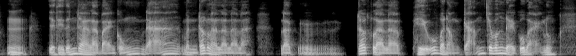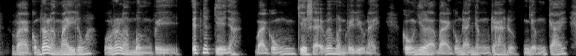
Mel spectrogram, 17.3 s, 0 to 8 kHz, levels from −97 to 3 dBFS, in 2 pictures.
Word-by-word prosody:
Ừm, 100 Hz, -5 st, +1 dB, 0.4 s
vậy 95 Hz, -, +2 dB
thì 95 Hz, -, +2 dB
tính 105 Hz, +7 st, +3 dB
ra 130 Hz, -6 st, +4 dB
là 90 Hz, -3 st, +1 dB
bạn 80 Hz, +1 st, -3 dB
cũng 120 Hz, +8 st, -3 dB
đã 135 Hz, +4 st, -1 dB
mình 95 Hz, -5 st, -2 dB
rất 145 Hz, +7 st, +4 dB
là 120 Hz, -9 st, +3 dB
là 90 Hz, -2 st, 0 dB
là 85 Hz, -1 st, -3 dB
là 85 Hz, +1 st, -7 dB, 0.4 s
là, 85 Hz, 0 st, 0 dB
ừ, -, -, -10 dB, 0.8 s
rất 155 Hz, +3 st, +2 dB
là 90 Hz, -, +5 dB
là 85 Hz, -1 st, -1 dB, 0.2 s
hiểu 155 Hz, -, +4 dB
và 120 Hz, -, +4 dB
đồng 85 Hz, -1 st, -4 dB
cảm 140 Hz, +4 st, -2 dB
cái 155 Hz, -, +6 dB
vấn 150 Hz, +1 st, +4 dB
đề -, -, +4 dB
của -, -, +4 dB
bạn 90 Hz, -2 st, -4 dB
luôn, 110 Hz, -1 st, +1 dB, 0.5 s
và 95 Hz, -3 st, 0 dB
cũng 95 Hz, +3 st, -3 dB
rất 165 Hz, -, +7 dB
là 130 Hz, -, +3 dB
may 105 Hz, +2 st, +2 dB
luôn 115 Hz, +2 st, 0 dB
á, 145 Hz, -, -2 dB, 0.2 s
cũng 105 Hz, -, 0 dB
rất 150 Hz, -, +4 dB
là 130 Hz, -8 st, +2 dB
mừng 90 Hz, -3 st, -1 dB
vì 85 Hz, -1 st, -3 dB, 0.2 s
ít 175 Hz, +2 st, +4 dB
nhất 190 Hz, -1 st, +4 dB
gì 90 Hz, -5 st, +3 dB
nha, 105 Hz, +1 st, -4 dB, 0.2 s
bạn 80 Hz, +1 st, 0 dB
cũng 120 Hz, +9 st, -2 dB
chia 120 Hz, -3 st, +5 dB
sẻ 105 Hz, -, -1 dB
với 140 Hz, +2 st, +2 dB
mình 110 Hz, -9 st, -1 dB
vì 90 Hz, 0 st, 0 dB
điều 85 Hz, -1 st, -2 dB
này, 85 Hz, -1 st, -8 dB, 0.3 s
cũng 95 Hz, +3 st, +1 dB
như 115 Hz, -1 st, +4 dB
là 90 Hz, -5 st, 0 dB
bạn 90 Hz, -, -3 dB
cũng 100 Hz, +2 st, -3 dB
đã 95 Hz, -3 st, -2 dB
nhận 90 Hz, -5 st, -5 dB
ra 100 Hz, 0 st, -3 dB
được 95 Hz, 0 st, -6 dB
những 100 Hz, +3 st, -4 dB
cái 120 Hz, +4 st, -3 dB
100 Hz, 230 wpm, -22 LUFS, 90-120 Hz, 0.8 s, rất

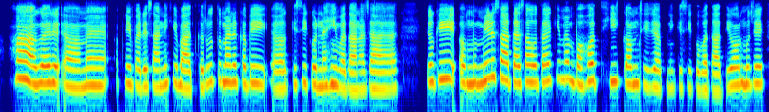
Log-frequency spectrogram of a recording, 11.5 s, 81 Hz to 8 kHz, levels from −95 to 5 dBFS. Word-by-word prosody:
हाँ। 325 Hz, -4 st, +6 dB
अगर 270 Hz, +1 st, +5 dB
अ, 235 Hz, -3 st, -1 dB
मैं 245 Hz, +1 st, 0 dB, 0.2 s
अपनी 260 Hz, 0 st, -5 dB
परेशानी 235 Hz, 0 st, -2 dB
की 275 Hz, 0 st, -7 dB
बात 220 Hz, -3 st, 0 dB
करूँ 255 Hz, +5 st, -3 dB
तो 290 Hz, +1 st, -11 dB
मैंने 275 Hz, 0 st, +2 dB
कभी 265 Hz, -1 st, -2 dB
अ, 210 Hz, -2 st, -5 dB
किसी 255 Hz, +2 st, -6 dB
को 255 Hz, 0 st, +1 dB
नहीं 245 Hz, +1 st, 0 dB
बताना 205 Hz, -2 st, -2 dB
चाहा 210 Hz, 0 st, -1 dB, 0.2 s
है। 215 Hz, -, -6 dB, 0.4 s
क्योंकि 315 Hz, +4 st, +2 dB
अ, 485 Hz, -, -2 dB
म -, -, -2 dB
म -, -, -1 dB
मेरे 330 Hz, +4 st, +2 dB
साथ 310 Hz, -4 st, +3 dB
ऐसा 270 Hz, +1 st, +3 dB
होता 275 Hz, 0 st, +2 dB
है 290 Hz, +1 st, +1 dB
कि 320 Hz, +2 st, -16 dB
मैं 315 Hz, -2 st, -2 dB
बहुत 280 Hz, +3 st, +2 dB, 0.2 s
ही 285 Hz, 0 st, +2 dB
कम 260 Hz, -1 st, 0 dB
चीज़ें 235 Hz, -3 st, -4 dB
अपनी 220 Hz, 0 st, -11 dB
किसी 220 Hz, 0 st, -12 dB
को 210 Hz, 0 st, -7 dB
बताती 205 Hz, +1 st, -4 dB
हूँ 245 Hz, -, +2 dB
और 250 Hz, -, +1 dB
मुझे 260 Hz, 0 st, 0 dB
255 Hz, 215 wpm, -24 LUFS, 230-275 Hz, 0.4 s, हाँ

